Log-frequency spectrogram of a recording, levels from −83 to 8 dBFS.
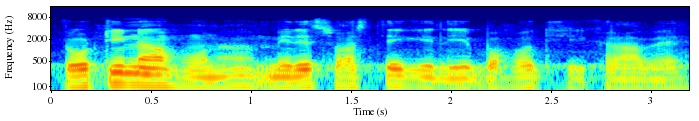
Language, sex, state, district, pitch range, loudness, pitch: Hindi, male, Himachal Pradesh, Shimla, 85-100 Hz, -20 LUFS, 95 Hz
